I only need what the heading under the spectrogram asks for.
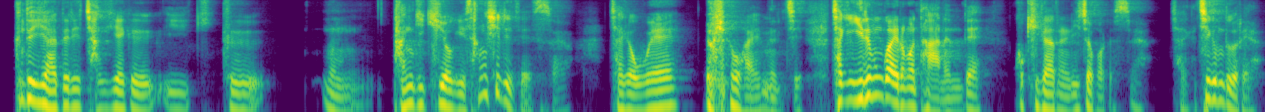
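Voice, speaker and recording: A middle-aged man, a missionary, preaching a revival sermon and telling an emotional personal story, acting out the dialogue. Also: a little high. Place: church sanctuary.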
